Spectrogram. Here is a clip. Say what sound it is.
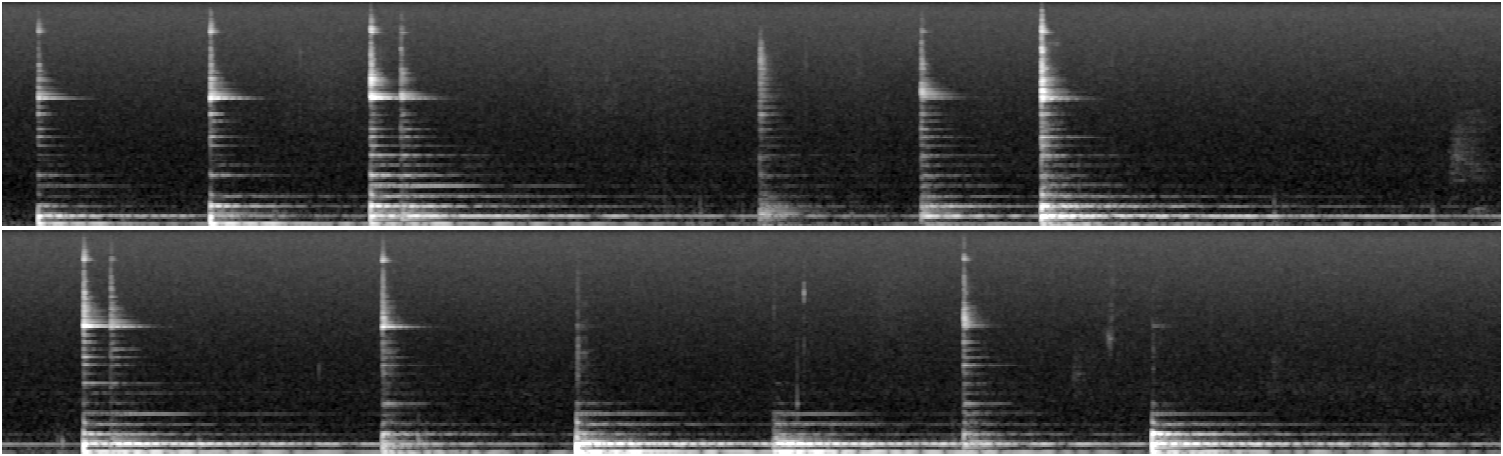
Sound effects > Human sounds and actions
Impact sound of a metal pipe, resonant metallic tone.
clang, foley, hit, industrial, metal, pipe, resonance, strike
